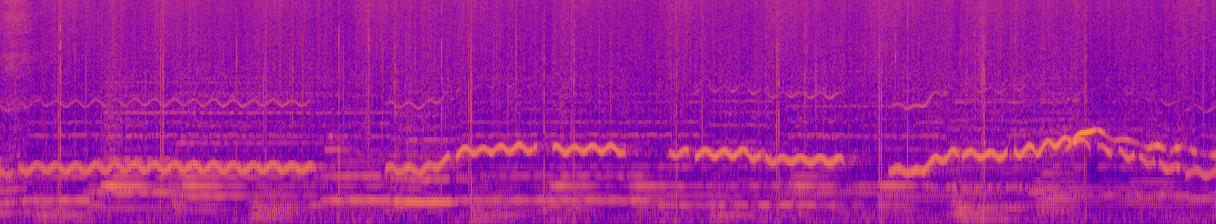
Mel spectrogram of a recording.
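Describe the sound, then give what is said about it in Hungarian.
Theremin music plays from a vinyl record: a loud, continuous lead melody with strong vibrato slides and swoops in pitch over steady instrumental accompaniment, filling the whole passage without pause. “teremin, vagy ez fütyülés? Ez teremin.”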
